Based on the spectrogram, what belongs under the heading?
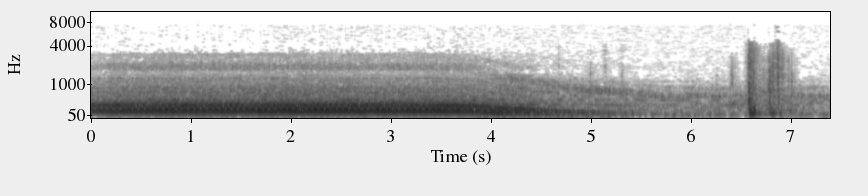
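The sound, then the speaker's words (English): A car engine roars loudly and steadily for a few seconds as the car is turned around and driven off as fast as possible, then fades quickly as it speeds away, followed by a brief sharp clunk near the end. “I turned the car around and headed back for Lerner's place as fast as I could”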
